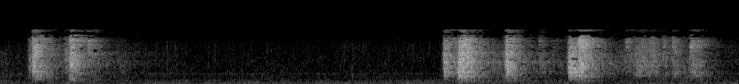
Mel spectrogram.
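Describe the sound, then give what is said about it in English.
A short burst of rattling and knocking, then a pause, then a longer run of clattering, scraping and thuds as a door is unchained, opened, something is put inside it, and it is shut again. No one speaks. “They're unchaining the door.”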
